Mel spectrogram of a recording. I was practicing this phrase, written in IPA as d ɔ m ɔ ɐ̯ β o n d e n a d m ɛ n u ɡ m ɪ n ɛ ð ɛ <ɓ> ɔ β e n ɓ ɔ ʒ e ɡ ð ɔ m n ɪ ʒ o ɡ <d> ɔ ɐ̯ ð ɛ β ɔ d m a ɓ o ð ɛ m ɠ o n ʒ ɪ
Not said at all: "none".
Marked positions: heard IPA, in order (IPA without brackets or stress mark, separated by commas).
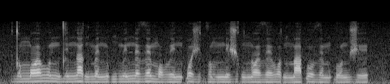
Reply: m, n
